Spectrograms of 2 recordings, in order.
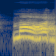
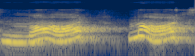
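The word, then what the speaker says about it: maer: Then I have another set of homophones, homofone, maar. Die een is maar to mean but, it has two A's. The other one is spelled differently, it is M-A-E-R, and that means you are thin.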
